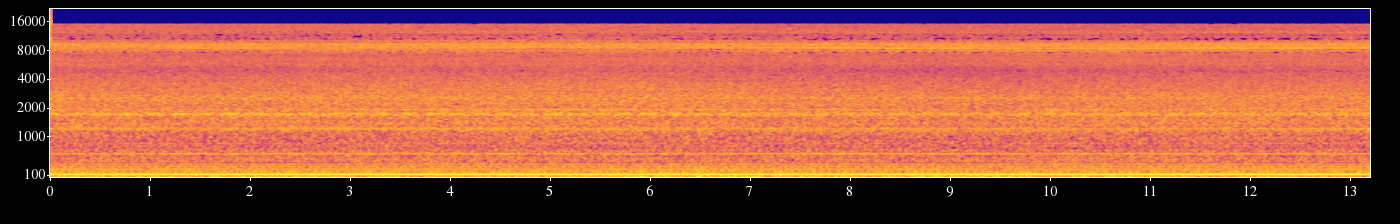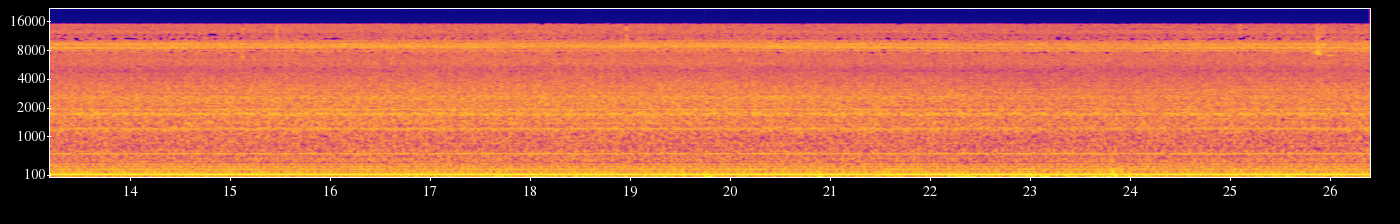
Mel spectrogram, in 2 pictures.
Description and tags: hum of a machine behind metal door
Hum of some kind of industrial machine, recorded through a metal garage door in East New York, Brooklyn. Recorded with an iPhone.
